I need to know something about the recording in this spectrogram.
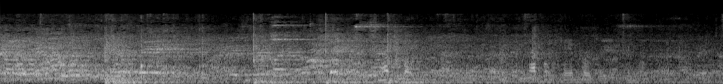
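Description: A basketball thuds as a player bounces it before a free throw.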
